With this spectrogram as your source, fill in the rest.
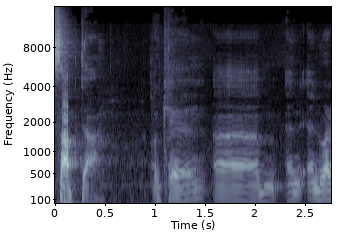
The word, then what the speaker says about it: SUPTA: it and obviously because the more you hear super you think it's super but the more you hear the right way of of pronouncing the name which is sapta uh the more people will get to you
